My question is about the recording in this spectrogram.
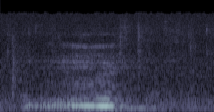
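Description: A man's drawn-out hesitation filler, a steady 'eh' held at one pitch for about a second, from a lecturer pausing mid-sentence.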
